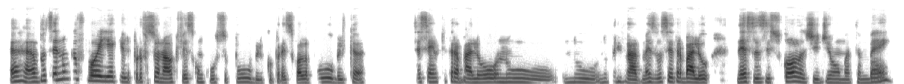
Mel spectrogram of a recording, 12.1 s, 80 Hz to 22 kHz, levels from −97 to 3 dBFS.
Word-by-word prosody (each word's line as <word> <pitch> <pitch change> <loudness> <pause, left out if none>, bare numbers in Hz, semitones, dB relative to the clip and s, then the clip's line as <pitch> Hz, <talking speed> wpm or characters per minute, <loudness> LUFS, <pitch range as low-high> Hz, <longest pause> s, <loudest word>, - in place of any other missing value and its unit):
Aham, 200 -2 +3
você 255 +3 +2
nunca 335 +2 -4
foi 235 -2 +6
aquele 210 -3 -3
profissional 190 -2 +3
que 205 - -18
fez 175 +1 -5
concurso 175 -2 -10
público 180 -5 -7
pra - - -4
escola 160 +2 0
pública, 180 -5 -3 0.6
você 180 - -6
sempre 195 +1 -3
trabalhou 180 -2 +1
no 175 -6 -6
no 175 -2 -9
no 180 - -14
privado. 185 -8 +2
Mas 170 +3 -3
você 195 +3 -2
trabalhou 170 -3 +6 0.4
nessas 180 0 +2
escolas 200 +2 +2
de 160 - +1
idioma, 160 -2 -4
também? 190 - -3
180 Hz, 140 wpm, -25 LUFS, 170-195 Hz, 0.6 s, foi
